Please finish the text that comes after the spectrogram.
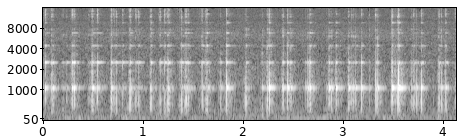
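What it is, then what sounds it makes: Glass plant pot. A small clear glass plant pot filled with soil and a cactus is held in both hands while fingernails tap quickly on its glass sides. The result is a rapid, uneven run of short, bright clinks, each ringing briefly around 1 kHz with no low-end weight.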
